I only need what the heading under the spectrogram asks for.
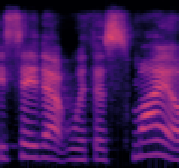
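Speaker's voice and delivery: ordinary talk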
